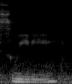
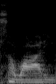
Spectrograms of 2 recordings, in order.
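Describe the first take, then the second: First: Two syllables, with the first vowel dropped. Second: Three syllables, with an ah sound in the middle. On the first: "a lot of people will just say Sweetie" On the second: "the wrong way like Sawadi"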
